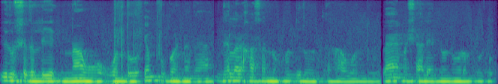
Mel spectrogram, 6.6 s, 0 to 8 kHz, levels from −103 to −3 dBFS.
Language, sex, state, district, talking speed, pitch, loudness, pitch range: Kannada, male, Karnataka, Shimoga, 110 wpm, 105 Hz, -27 LUFS, 105-110 Hz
